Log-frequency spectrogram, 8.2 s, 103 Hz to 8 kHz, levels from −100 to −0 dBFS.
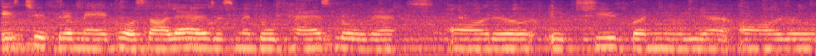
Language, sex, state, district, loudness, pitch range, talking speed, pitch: Hindi, male, Chhattisgarh, Raipur, -17 LUFS, 195-200 Hz, 130 wpm, 195 Hz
